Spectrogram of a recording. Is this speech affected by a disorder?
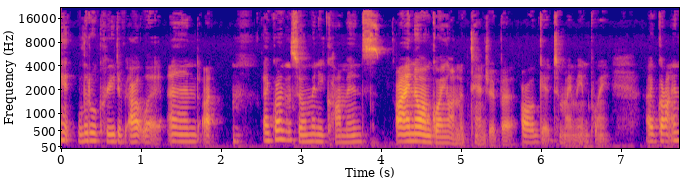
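No.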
